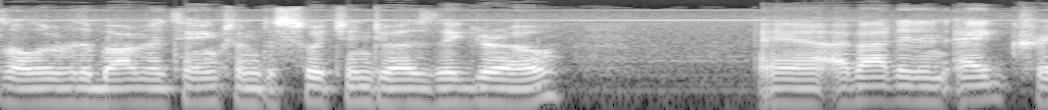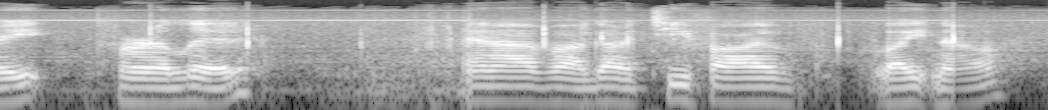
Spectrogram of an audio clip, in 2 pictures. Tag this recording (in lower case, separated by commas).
speech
